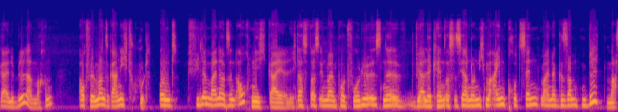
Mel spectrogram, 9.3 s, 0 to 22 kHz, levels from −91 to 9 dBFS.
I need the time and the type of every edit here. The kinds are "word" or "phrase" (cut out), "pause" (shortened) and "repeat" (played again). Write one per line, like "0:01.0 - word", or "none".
0:02.3 - pause
0:03.4 - word
0:04.4 - word
0:06.7 - word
